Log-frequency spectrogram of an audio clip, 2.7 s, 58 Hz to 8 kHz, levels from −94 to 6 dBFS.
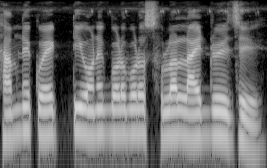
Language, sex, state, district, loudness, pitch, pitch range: Bengali, male, West Bengal, Alipurduar, -17 LUFS, 155 Hz, 145-160 Hz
